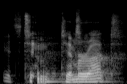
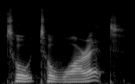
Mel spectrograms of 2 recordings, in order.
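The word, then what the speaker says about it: Taweret: And I still don't know how to pronounce this name. It's like Timurat? Tawaret.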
